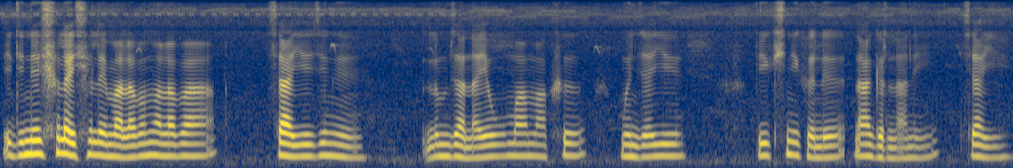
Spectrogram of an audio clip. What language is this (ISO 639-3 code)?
brx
